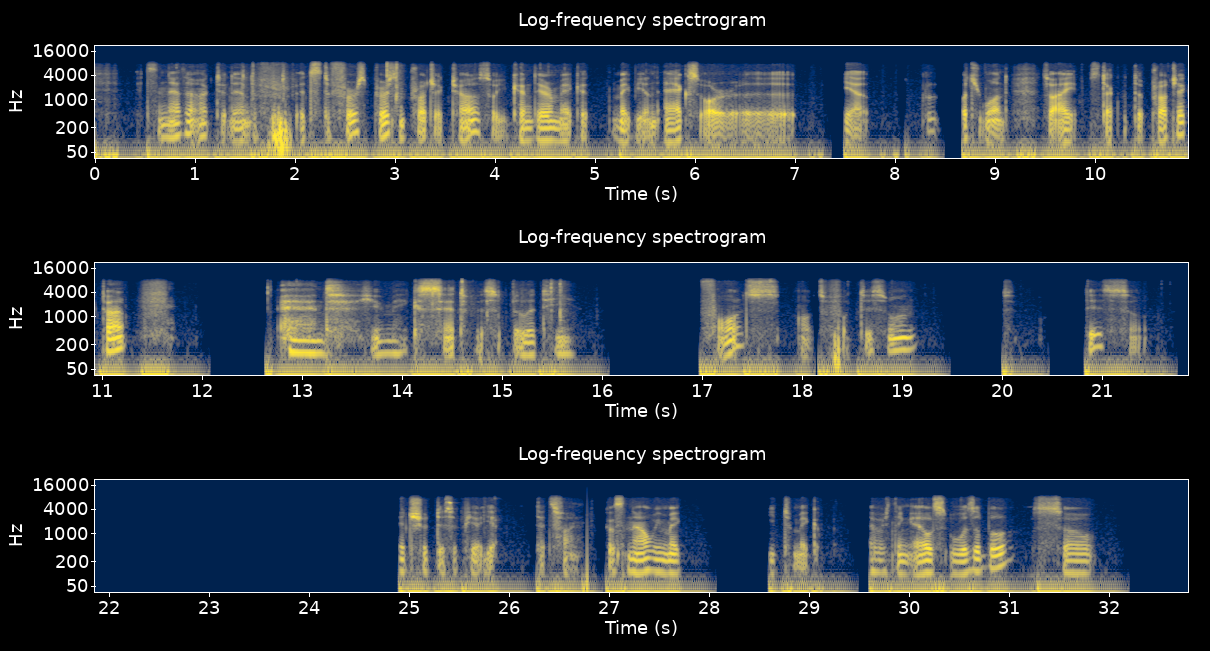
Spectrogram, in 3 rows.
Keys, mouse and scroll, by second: 0.5 click, 1.2-1.8 typing, 2.9 Return, 3.7 click, 4.5 right click, 7.6 scroll down 1, 8.5 right click, 9.8-11.3 drag, 14.1-14.9 typing, 15.4 Return, 16.3-21.3 drag, 25.7 Escape, 26.4 right click, 26.7 F11, 26.7 F10, 28.3 right click, 29.0-29.4 scroll down 1, 29.5 right click, 30.4-31.9 drag.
